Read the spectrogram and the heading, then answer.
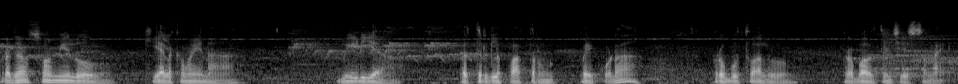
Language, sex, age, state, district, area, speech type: Telugu, male, 60+, Andhra Pradesh, Anakapalli, urban, spontaneous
